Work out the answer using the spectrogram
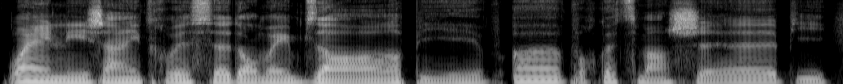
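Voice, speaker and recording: Her voice is deep, level, somewhat mellow and smooth, at a normal speed, recorded cleanly in a studio without echo. This young Québécois woman, a podcast guest, keeps things casual and chatty, laughing often and mixing in English expressions.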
